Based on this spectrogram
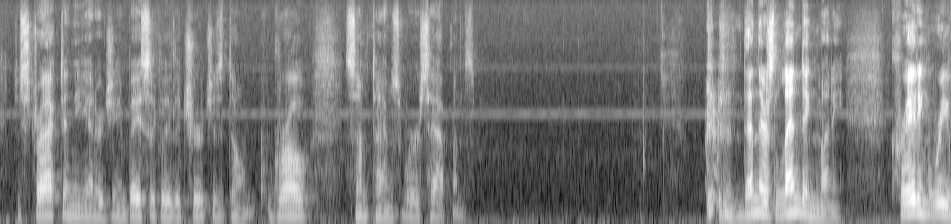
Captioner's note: clears throat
